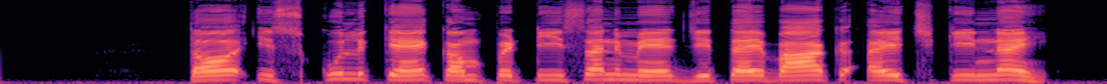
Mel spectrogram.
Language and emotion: Maithili, neutral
